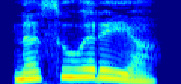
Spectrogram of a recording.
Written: ನಸುವರೆಯ

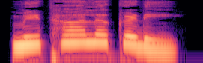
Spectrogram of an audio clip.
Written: ಮಡಿಲುಗಟ್ಟು

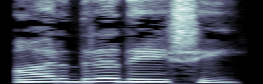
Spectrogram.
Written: ಆರ್ದ್ರದೇಶಿ

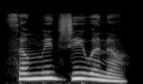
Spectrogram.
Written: ಸಂವಿಜ್ಜೀವನ

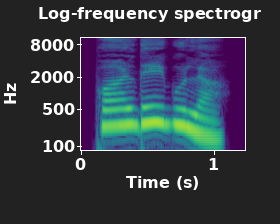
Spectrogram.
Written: ಪುಲಿದೊಗಲು

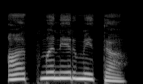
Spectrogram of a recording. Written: ಆತ್ಮನಿರ್ಮಿತ

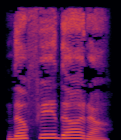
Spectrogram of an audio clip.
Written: ದಫೇದಾರ

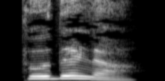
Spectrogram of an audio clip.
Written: ತೊದಳ್

